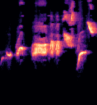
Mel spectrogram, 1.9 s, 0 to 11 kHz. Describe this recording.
Turdus merula 20
Morning song of a common blackbird, one bird, one recording, with a H4, denoising with Audacity.
bird, blackbird, field-recording, nature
